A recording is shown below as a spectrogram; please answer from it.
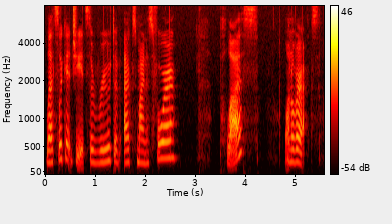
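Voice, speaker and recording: A woman teaching a math class, chatty and talking her students through each step as she writes, her voice a little hoarse. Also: fairly high pitch, measured pace, no room sound. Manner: chatty, talks while writing, asides to students. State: voice going, slightly hoarse.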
